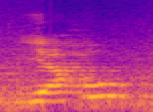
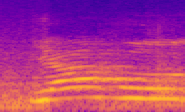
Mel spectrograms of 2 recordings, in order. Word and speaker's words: Yahu: madam yaho Bakit may exclamation Oo paano ba pronunciation yan pala namang Yahoo Yahoo ganon the thought kasi is sa sobrang sarap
